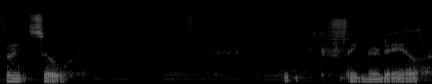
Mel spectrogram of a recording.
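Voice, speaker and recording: A man with a head cold, narrating a step-by-step drawing tutorial, muttering quietly to himself and drifting into whispers. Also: mid-range voice, completely flat delivery, extremely slow, creaky, noisy background. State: congested with a cold. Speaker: art tutor.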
